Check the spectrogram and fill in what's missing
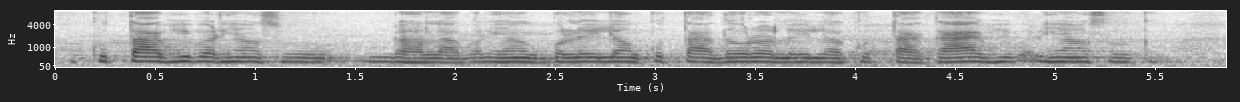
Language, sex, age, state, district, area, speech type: Maithili, female, 60+, Bihar, Begusarai, rural, spontaneous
